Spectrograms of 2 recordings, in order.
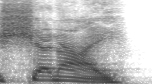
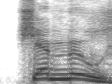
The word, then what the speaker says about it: Shenmue: pronouncing this right? Is it Shenai? The Shenmue. game. Shenmue.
